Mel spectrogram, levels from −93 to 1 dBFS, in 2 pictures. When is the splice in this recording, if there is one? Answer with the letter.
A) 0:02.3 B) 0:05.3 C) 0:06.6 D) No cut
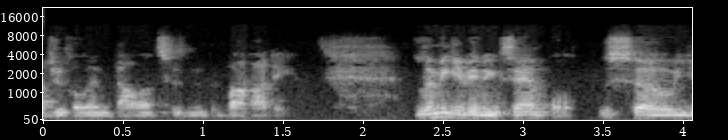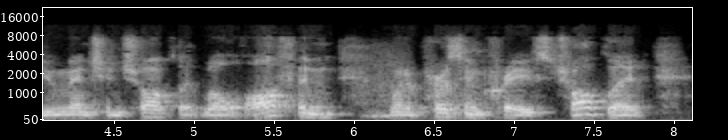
A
